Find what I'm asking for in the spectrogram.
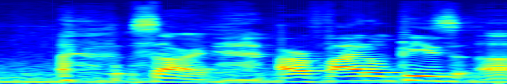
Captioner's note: chuckling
